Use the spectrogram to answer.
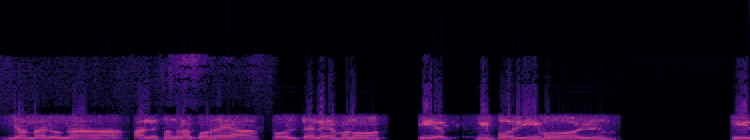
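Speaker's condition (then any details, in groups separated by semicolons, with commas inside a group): Down syndrome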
